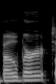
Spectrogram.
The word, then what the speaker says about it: Boebert: How do you pronounce that lady's name? Bobert? Lauren Boebert.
